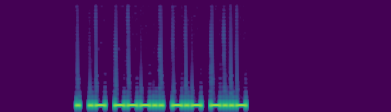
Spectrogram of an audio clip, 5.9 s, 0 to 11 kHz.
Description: Morse code, heard as a keyed tone, about 25 wpm, 700 Hz. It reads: EA8KX
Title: DXCC-100 Call Signs - 5 Characters - Repeated 3x - 25wpm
